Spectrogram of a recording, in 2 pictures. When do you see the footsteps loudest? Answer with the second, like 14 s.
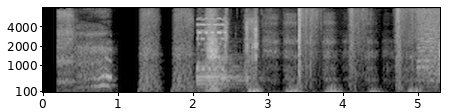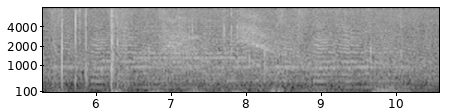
6 s.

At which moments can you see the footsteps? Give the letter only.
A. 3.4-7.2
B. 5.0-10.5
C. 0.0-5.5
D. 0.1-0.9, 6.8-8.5
A.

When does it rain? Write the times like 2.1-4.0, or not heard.
not heard.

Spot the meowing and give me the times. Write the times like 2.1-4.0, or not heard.
0.1-0.9, 6.8-8.5.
